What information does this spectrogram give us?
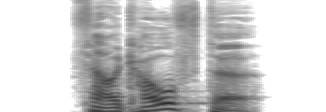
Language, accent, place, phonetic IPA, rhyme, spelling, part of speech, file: German, Germany, Berlin, [fɛɐ̯ˈkaʊ̯ftə], -aʊ̯ftə, verkaufte, adjective / verb, De-verkaufte.ogg
- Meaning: inflection of verkaufen: 1. first/third-person singular preterite 2. first/third-person singular subjunctive II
